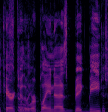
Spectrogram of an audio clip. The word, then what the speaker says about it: Bigby: that we're playing as bigby like big bad big b except his name is spelled b-i-g-b-y i think that's pretty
